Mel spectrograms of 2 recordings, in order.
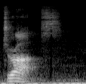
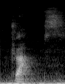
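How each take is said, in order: First: The word is said firmly, with confidence. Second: The word is said tentatively, without confidence.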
